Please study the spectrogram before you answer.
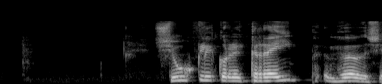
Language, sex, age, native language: Icelandic, male, 40-49, Icelandic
